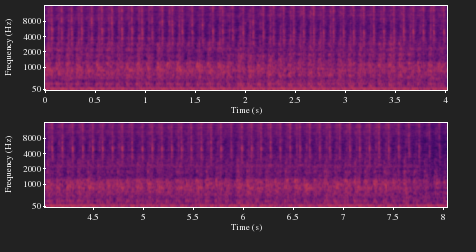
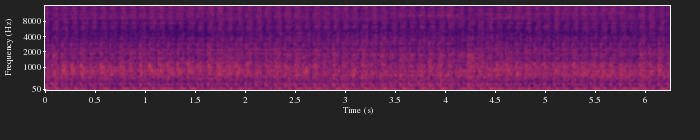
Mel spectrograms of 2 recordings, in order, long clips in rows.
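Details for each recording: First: Honda SP 125 BS6 motorcycle at idle after start: light even tick about three per second over the idle; mechanic suspects tappet noise from valve clearance, tappet setting to follow. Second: Honda SP 125 BS6 after tappet (valve clearance) adjustment only, mic close to engine at idle; fast, light, even patter with no tapping, earlier tik-tik noise fully gone, which the owner had feared meant a timing chain replacement.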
